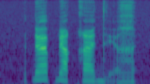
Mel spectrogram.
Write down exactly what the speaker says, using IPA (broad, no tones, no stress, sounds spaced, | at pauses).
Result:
ɗ ɐ ɓ e q i d̪ ḛ ʁ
